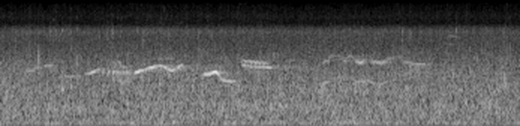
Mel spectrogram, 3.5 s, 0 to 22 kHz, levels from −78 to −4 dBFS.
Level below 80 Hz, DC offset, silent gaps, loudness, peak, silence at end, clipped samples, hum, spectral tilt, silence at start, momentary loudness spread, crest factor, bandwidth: -50 dBFS; 0.4%; none; -23 LUFS; -8 dBFS; 0 s; under 0.1%; none; -2.5 dB/octave; 0 s; 8 LU; 18 dB; over 20 kHz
